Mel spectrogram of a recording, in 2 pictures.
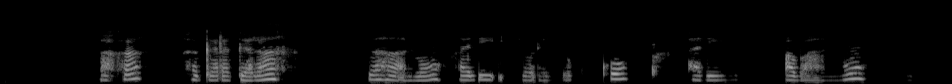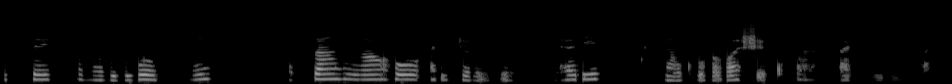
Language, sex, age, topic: Kinyarwanda, female, 18-24, health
